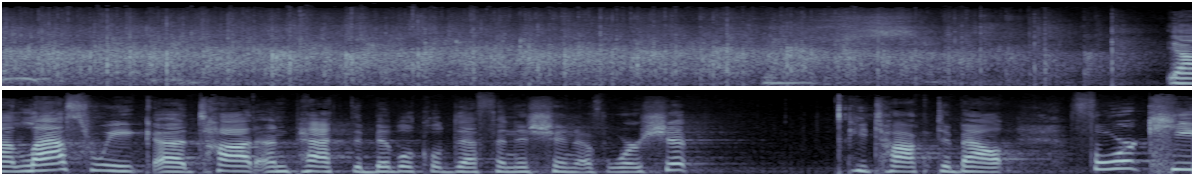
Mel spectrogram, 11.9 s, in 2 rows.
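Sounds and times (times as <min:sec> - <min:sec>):
audience round of applause: 0:00.0 - 0:05.6
speech: 0:05.8 - 0:09.5, 0:10.2 - 0:11.9.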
